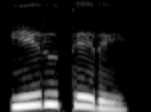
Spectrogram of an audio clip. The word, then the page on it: ಏರುತೆರೆ: ērutere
